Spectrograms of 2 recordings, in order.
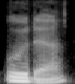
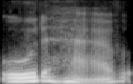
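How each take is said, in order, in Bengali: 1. এটা একটি সংকুচিত শব্দ হিসেবে বলা হয়। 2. এটা দুটি পূর্ণ শব্দ হিসেবে বলা হয়।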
